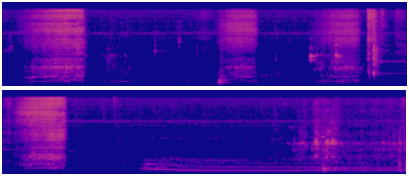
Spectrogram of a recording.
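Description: An angry domestic cat hissing three times, short breathy hisses a few seconds apart, then a low, steady growl of about three seconds near the end: a defensive warning.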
